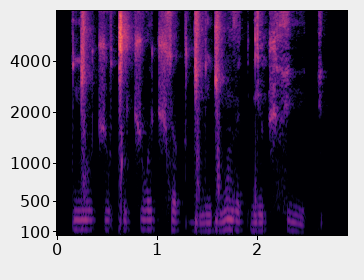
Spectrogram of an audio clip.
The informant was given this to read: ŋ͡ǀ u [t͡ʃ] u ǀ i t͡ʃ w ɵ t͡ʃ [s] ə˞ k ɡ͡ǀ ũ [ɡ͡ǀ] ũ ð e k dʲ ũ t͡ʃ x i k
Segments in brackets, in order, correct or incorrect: correct, correct, correct

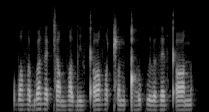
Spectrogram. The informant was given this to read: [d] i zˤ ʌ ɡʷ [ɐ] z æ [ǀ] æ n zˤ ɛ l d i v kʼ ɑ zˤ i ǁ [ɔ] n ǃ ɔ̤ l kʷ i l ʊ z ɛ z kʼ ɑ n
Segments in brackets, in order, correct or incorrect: incorrect: dˤ, incorrect: ɑ, correct, correct

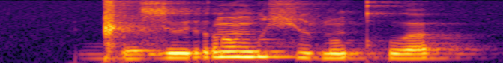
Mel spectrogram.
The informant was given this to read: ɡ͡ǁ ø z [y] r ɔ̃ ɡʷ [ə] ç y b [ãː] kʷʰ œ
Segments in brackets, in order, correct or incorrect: correct, correct, incorrect: ã

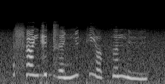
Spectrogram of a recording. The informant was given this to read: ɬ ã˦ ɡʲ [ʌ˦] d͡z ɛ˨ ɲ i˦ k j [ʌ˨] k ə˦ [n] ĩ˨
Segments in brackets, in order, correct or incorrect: incorrect: ə˦, correct, correct

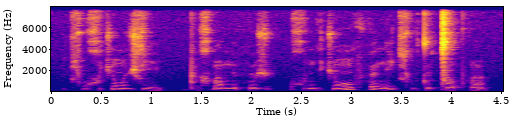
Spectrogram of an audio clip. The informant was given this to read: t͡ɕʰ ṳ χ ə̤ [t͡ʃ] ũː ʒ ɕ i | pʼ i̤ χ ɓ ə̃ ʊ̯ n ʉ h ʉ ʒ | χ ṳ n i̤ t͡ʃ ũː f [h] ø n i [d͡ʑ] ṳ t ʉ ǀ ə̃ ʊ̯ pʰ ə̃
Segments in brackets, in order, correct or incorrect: correct, correct, incorrect: t͡ɕʰ

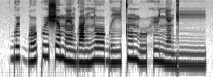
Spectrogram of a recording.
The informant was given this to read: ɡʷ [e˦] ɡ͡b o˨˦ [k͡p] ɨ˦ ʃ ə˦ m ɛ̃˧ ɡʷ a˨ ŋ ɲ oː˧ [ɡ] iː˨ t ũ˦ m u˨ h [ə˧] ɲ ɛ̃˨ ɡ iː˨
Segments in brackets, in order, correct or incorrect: incorrect: ɨ˦, incorrect: kʷ, incorrect: ɡʷ, incorrect: ɨ˧

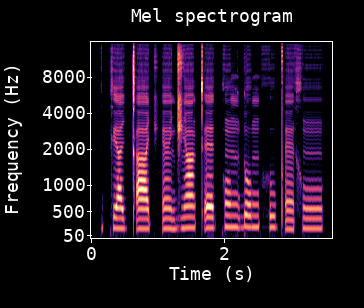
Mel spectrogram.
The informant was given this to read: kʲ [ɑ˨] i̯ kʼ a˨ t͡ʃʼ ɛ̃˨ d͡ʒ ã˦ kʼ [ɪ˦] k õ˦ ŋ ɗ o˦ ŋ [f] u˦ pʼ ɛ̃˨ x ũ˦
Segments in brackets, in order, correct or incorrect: incorrect: a˨, incorrect: ɛ˦, incorrect: h

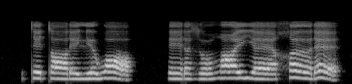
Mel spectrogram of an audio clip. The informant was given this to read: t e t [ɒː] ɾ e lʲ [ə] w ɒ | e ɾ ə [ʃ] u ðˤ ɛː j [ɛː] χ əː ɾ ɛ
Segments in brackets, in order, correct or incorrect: correct, correct, incorrect: z, correct

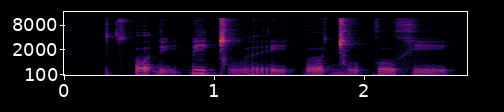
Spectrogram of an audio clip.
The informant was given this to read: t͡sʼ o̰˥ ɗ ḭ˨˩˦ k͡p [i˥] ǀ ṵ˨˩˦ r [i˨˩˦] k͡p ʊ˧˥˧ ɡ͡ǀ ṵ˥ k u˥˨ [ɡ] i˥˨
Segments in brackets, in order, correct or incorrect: correct, correct, incorrect: x

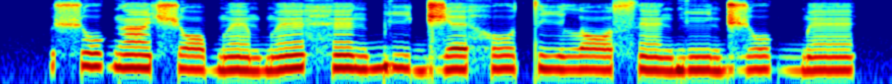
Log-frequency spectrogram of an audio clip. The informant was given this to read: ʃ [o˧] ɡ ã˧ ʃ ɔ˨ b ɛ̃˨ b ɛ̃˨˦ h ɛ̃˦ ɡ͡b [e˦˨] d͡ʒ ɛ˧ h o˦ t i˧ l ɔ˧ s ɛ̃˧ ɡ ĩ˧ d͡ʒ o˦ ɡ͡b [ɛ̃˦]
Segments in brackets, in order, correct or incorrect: incorrect: o˦, incorrect: i˦˨, correct

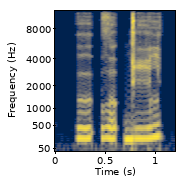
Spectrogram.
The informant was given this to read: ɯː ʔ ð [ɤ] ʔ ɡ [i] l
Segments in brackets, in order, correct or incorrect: correct, correct

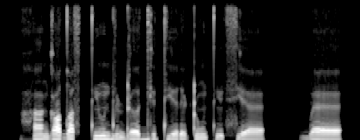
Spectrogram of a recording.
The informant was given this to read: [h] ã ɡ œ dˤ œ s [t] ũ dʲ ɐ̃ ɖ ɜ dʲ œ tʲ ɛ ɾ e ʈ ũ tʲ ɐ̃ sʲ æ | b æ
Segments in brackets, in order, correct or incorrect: correct, incorrect: tʲ

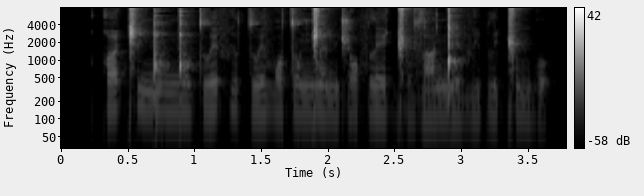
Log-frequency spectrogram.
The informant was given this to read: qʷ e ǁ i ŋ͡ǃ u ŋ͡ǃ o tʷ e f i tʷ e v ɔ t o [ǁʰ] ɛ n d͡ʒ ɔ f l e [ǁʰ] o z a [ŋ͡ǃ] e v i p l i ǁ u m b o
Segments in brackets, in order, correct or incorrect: incorrect: ŋ͡ǁ, incorrect: ɡ͡ǁ, correct

